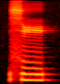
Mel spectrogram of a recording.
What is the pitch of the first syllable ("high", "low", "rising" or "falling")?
high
